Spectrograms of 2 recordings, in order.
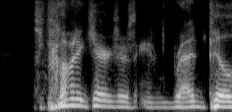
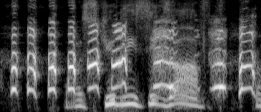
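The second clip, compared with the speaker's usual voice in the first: loud comic yell breaking into laughter; hammed-up shouting; 10 dB louder than usual. Ranting to the stream about corn chips, laughing yell. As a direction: rant at the top of your lungs, laughing.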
